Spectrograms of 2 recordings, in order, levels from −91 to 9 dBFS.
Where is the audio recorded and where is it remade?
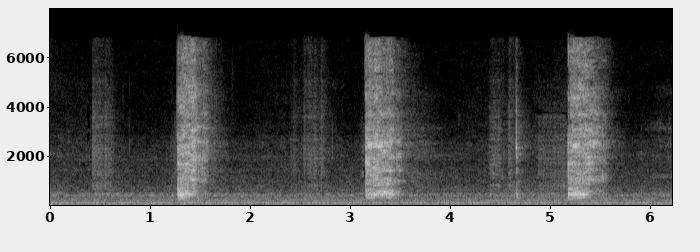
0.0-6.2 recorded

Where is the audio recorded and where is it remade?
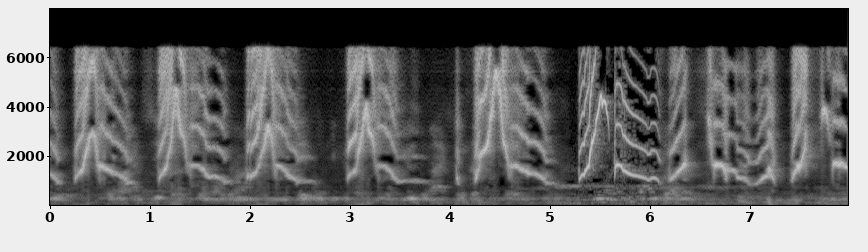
0.0-5.2 remade; 5.2-6.1 recorded; 6.1-8.0 remade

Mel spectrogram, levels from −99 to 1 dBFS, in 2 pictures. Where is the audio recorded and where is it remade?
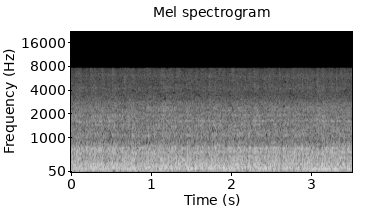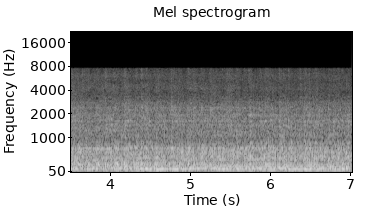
0.0-0.9 recorded; 0.9-1.9 remade; 1.9-4.0 recorded; 4.0-4.6 remade; 4.6-5.5 recorded; 5.5-7.0 remade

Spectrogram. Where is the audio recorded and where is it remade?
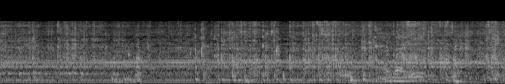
0.0-3.8 recorded; 3.8-5.1 remade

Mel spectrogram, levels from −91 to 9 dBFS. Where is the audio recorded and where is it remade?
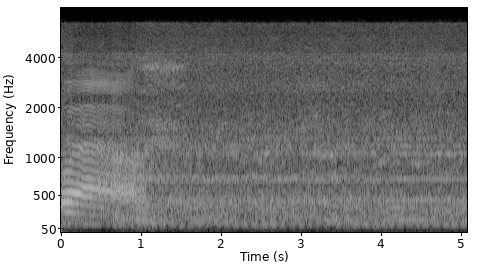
0.0-1.0 recorded; 1.0-4.1 remade; 4.1-5.1 recorded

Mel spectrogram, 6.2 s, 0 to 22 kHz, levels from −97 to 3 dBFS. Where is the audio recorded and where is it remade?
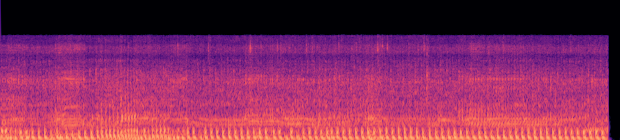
0.0-6.2 recorded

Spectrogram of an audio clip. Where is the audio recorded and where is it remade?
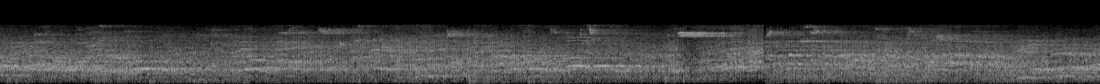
0.0-2.8 recorded; 2.8-5.2 remade; 5.2-6.6 recorded; 6.6-8.7 remade; 8.7-11.0 recorded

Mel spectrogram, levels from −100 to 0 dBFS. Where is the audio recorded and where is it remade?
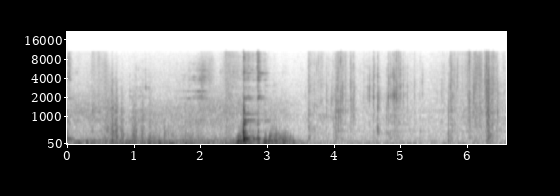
0.0-1.1 remade; 1.1-2.6 recorded; 2.6-3.3 remade; 3.3-3.8 recorded; 3.8-4.5 remade; 4.5-5.0 recorded; 5.0-6.6 remade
